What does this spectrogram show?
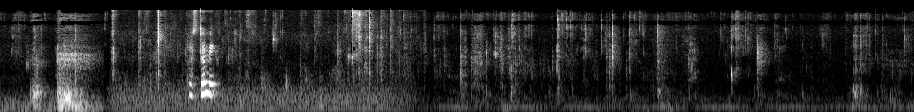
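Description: Eating fried chicken up close: chewing, biting and small mouth clicks and smacks. A steady low hum runs under the first four seconds and then stops abruptly.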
